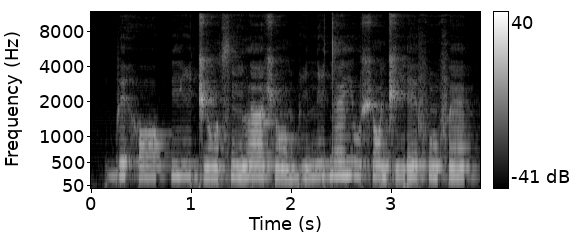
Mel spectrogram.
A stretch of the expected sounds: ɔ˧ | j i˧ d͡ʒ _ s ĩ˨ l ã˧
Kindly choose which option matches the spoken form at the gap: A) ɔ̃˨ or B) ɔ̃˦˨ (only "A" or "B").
A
